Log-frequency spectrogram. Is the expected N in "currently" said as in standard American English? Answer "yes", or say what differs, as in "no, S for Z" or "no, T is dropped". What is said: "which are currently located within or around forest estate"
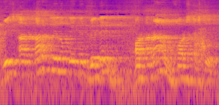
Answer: no, N is dropped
